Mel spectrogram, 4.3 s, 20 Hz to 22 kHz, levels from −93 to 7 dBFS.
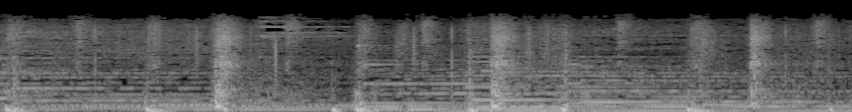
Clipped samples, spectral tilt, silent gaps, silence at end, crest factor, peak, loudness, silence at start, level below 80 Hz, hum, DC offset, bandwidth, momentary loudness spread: under 0.1%; -4 dB/octave; none; 0 s; 20 dB; -8 dBFS; -27 LUFS; 0 s; -36 dBFS; none; under 0.1%; 13 kHz; 8 LU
